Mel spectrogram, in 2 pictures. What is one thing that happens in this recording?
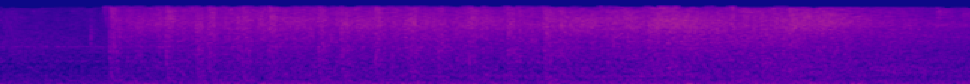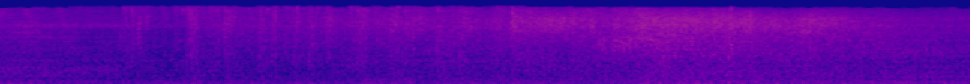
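Rapid gunfire crackles with energy blasts amid a steady rumble.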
